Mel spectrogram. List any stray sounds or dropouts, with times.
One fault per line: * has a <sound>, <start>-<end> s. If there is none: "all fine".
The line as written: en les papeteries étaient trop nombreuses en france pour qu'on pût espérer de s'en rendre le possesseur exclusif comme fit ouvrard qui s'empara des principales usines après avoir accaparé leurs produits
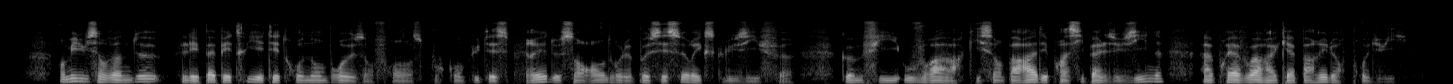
* has a dropout, 5.1-5.3 s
